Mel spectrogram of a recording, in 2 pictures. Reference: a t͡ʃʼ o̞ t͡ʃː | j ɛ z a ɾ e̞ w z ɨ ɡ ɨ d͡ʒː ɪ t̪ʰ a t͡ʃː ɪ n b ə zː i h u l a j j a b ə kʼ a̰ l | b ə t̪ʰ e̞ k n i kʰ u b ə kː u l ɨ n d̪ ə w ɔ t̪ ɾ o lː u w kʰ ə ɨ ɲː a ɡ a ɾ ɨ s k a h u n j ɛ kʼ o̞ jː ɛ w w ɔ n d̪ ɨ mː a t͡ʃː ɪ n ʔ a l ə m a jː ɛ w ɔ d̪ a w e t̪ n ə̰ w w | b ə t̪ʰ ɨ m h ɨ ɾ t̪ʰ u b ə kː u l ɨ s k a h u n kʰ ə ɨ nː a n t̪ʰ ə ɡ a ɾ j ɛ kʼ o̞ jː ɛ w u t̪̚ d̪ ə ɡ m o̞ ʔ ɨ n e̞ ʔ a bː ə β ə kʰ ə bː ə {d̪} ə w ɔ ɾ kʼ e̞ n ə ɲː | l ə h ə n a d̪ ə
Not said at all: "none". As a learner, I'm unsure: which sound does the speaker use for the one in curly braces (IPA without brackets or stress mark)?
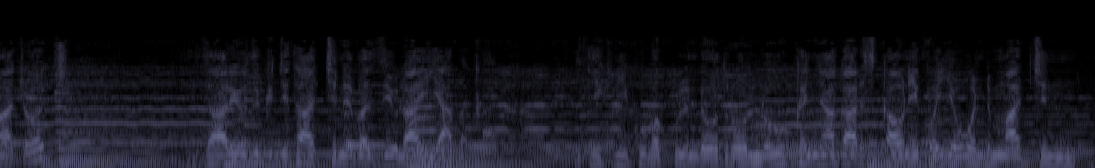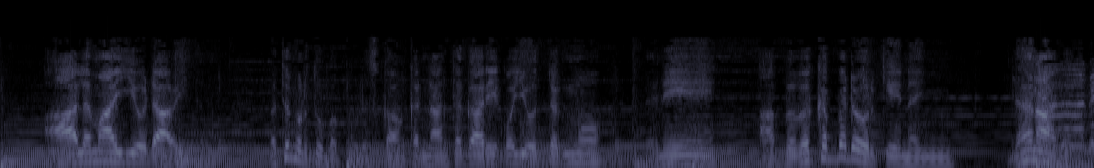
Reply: d̪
